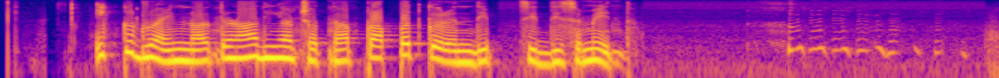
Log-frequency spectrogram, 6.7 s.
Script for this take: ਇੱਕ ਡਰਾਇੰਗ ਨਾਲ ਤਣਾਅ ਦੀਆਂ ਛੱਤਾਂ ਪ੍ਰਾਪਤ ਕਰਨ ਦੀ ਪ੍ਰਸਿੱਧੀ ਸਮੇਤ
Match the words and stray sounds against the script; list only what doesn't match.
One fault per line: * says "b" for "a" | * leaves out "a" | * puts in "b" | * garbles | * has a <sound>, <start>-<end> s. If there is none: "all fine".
* has a dropout, 3.3-3.5 s
* has a laugh, 5.0-6.5 s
